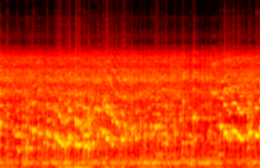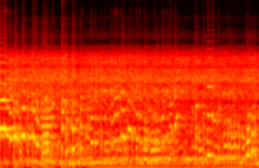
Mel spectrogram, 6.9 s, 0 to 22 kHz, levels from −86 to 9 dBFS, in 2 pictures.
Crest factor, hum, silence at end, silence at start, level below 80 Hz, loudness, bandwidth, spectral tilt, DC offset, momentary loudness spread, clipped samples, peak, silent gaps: 14 dB; none; 0 s; 0 s; -44 dBFS; -18 LUFS; over 20 kHz; -3.5 dB/octave; under 0.1%; 5 LU; under 0.1%; -6 dBFS; none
